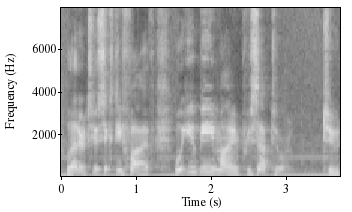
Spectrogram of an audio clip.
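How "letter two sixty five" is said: usual speaking voice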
